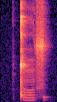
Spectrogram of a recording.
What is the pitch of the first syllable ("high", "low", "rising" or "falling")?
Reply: high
